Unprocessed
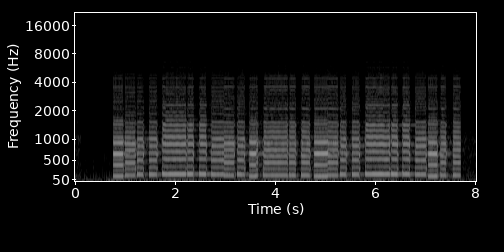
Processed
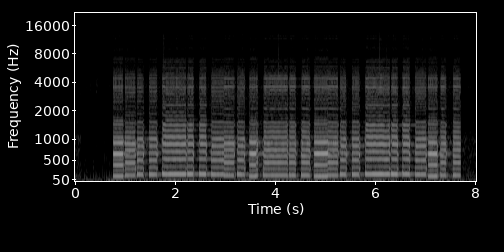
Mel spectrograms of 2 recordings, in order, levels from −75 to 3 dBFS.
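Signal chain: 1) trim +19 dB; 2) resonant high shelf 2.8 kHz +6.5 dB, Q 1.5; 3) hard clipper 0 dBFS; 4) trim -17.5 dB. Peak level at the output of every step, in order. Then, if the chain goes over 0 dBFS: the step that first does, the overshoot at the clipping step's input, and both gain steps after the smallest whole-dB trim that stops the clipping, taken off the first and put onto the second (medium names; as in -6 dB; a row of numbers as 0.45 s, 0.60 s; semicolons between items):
-3.5 dBFS, -3.0 dBFS, -3.0 dBFS, -20.5 dBFS; nothing clips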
